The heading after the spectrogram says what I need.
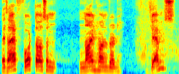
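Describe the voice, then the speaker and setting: Speaking slowly in a slightly high voice, a young man with a Finnish accent and Swedish as his native tongue chats casually during a gaming stream. His talk is rambling and unsure, full of restarts and laughter.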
